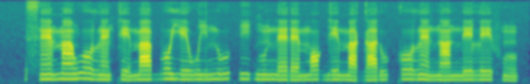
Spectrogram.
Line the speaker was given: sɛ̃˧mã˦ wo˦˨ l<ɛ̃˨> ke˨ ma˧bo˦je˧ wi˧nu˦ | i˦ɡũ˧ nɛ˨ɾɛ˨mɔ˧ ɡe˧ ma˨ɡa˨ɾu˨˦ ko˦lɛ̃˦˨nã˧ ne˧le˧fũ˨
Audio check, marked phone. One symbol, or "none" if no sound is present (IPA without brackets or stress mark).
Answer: ɛ̃˨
